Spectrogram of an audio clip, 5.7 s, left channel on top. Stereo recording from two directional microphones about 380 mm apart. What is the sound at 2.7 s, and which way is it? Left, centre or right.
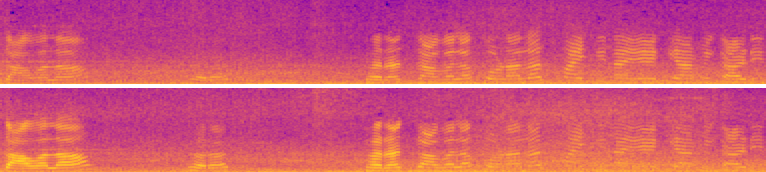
Speech, centre.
